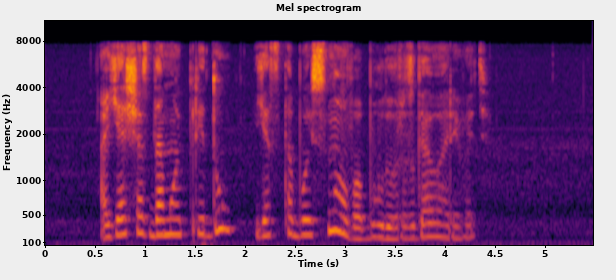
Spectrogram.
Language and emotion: Russian, neutral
